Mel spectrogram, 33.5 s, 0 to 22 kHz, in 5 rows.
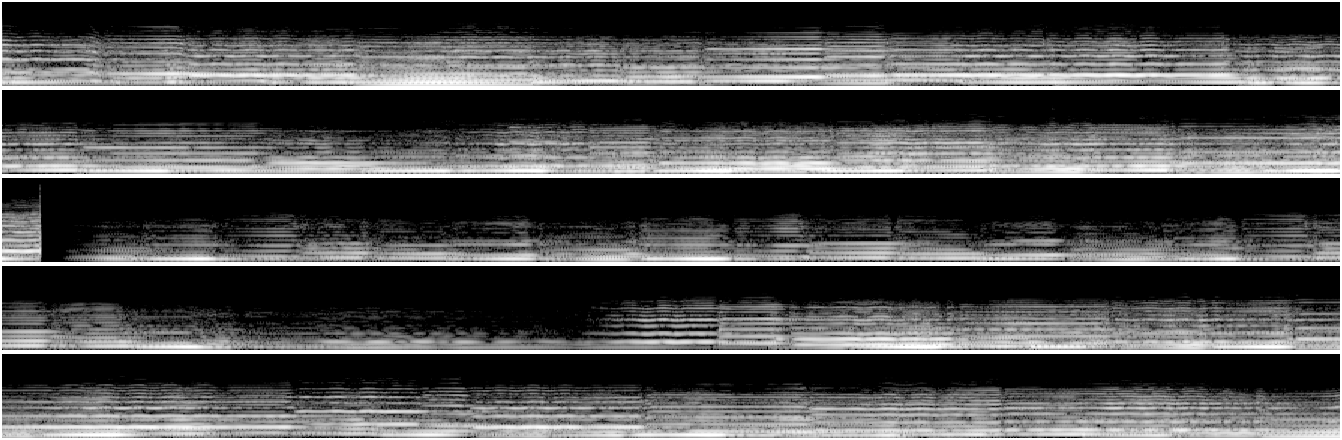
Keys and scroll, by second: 6.0 space, 6.6 v, 13.3 Return, 13.9 ctrl+t, 15.7 Return, 27.1 Return, 29.2 ctrl+t, 31.7 Return, 32.9 Tab, 33.2 space.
